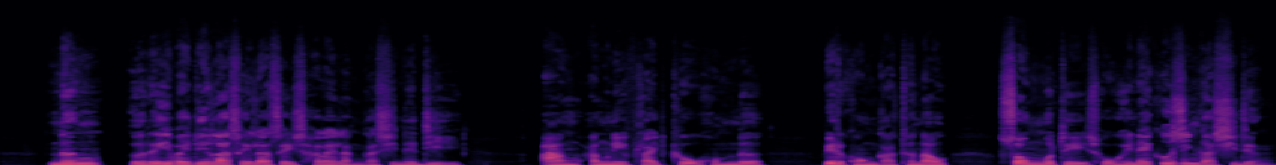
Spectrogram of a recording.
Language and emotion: Bodo, fearful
